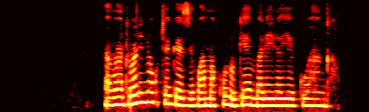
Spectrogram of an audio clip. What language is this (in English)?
Ganda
